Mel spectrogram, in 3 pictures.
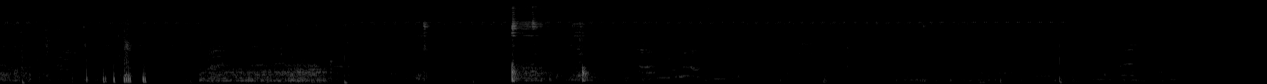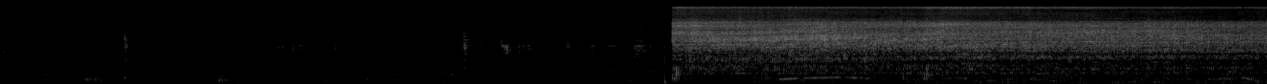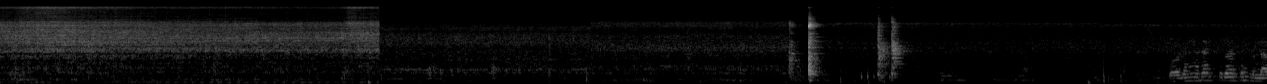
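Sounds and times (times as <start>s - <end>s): vegetables sizzling in hot oil: 19.4s - 38.0s.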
